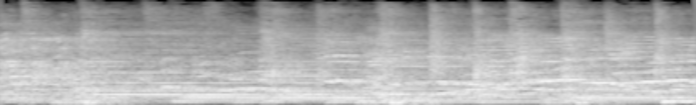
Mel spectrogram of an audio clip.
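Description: Live acoustic guitar strumming chords, with singing over it.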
